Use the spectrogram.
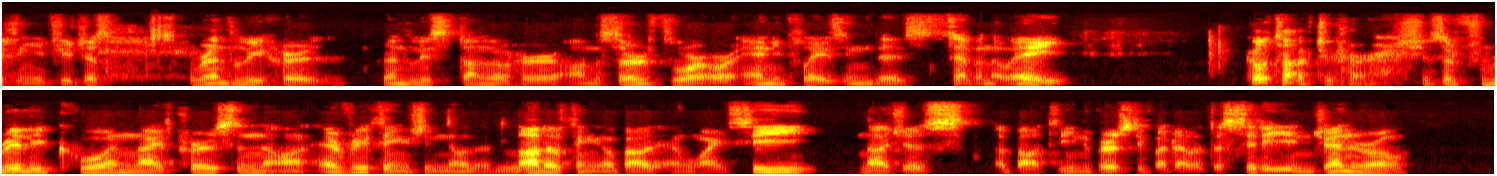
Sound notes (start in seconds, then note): none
